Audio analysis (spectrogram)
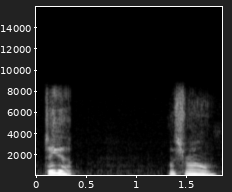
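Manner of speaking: high-pitched worried call; alarmed princess. Acted. Celestia running into Jacob's room, high and alarmed. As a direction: burst in calling out with concern.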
